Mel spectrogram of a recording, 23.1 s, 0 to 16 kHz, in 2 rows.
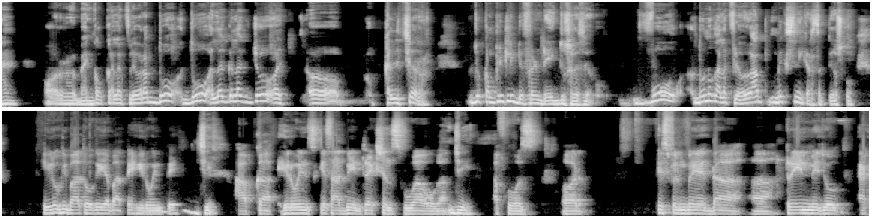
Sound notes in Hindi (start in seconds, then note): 5.5 नाक से की जाने वाली आवाज़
